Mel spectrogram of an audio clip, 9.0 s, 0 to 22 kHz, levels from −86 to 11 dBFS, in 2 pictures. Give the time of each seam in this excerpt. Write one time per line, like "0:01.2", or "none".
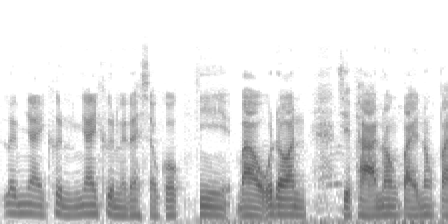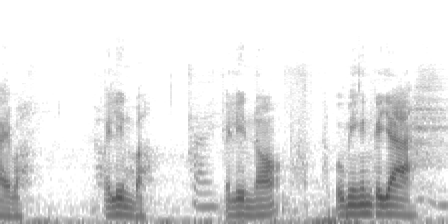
0:02.0

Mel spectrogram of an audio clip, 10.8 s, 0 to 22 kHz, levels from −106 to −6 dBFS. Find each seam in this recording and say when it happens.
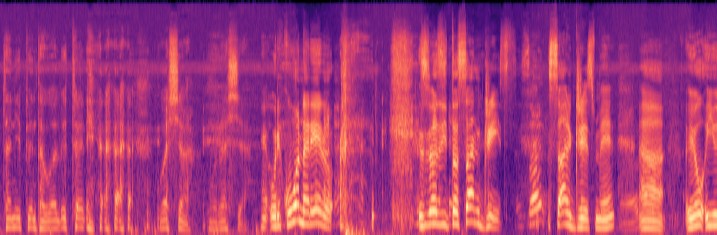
0:04.0

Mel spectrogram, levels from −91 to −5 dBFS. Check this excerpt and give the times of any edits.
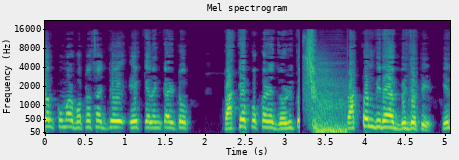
0:03.4

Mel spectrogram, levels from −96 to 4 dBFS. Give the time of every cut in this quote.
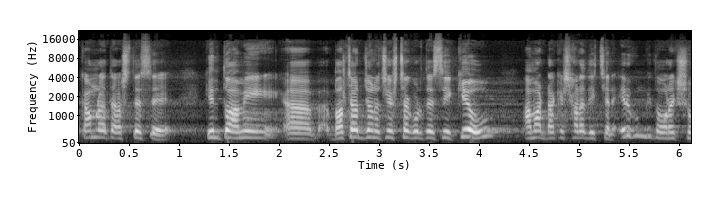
none

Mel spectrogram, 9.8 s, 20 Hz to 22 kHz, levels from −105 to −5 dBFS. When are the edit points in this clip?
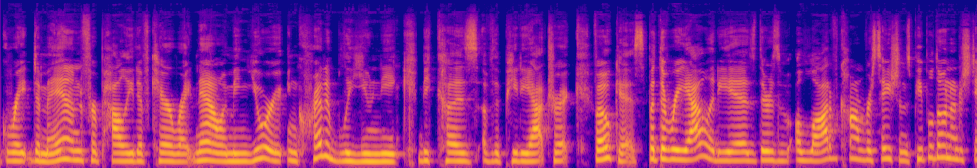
0:02.9
0:04.1
0:06.2

